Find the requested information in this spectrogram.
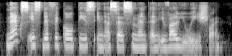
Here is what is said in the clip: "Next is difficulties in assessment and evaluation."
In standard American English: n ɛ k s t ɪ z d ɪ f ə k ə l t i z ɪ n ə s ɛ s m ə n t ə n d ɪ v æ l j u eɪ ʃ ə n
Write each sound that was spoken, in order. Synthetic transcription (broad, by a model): n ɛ k s t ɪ s d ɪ f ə k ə l t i s ɪ n ə s ɛ s m ə n t ə n d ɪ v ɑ l j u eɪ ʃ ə n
